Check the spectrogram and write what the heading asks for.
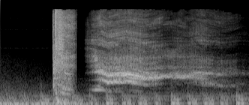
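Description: A brief noisy sound effect about a second in, then a man's long scream, "Aaahhh!", voiced by an actor as he is kicked, over background music with a steady beat.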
